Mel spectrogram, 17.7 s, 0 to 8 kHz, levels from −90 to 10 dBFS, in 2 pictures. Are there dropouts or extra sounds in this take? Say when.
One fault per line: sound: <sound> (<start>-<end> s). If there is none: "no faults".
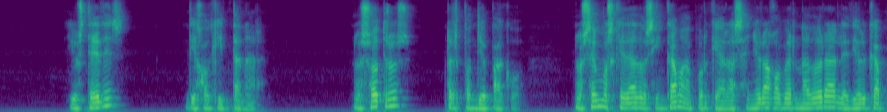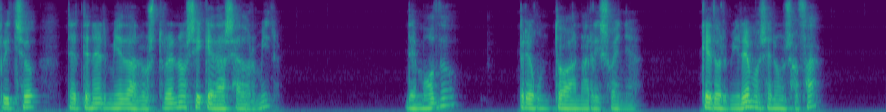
no faults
